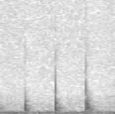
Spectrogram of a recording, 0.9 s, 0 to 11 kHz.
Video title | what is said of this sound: 12W7 VS 10W7 // Subwoofer Review | it sounds pretty solid but it still sounds kind of hollow because it's not fully fully dynamated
